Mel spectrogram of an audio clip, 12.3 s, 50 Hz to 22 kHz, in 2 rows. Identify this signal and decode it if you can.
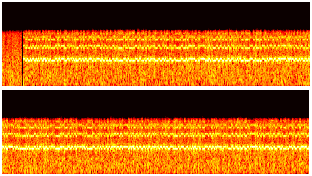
Two-tone teleprinter signal, about 170 Hz shift.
